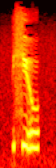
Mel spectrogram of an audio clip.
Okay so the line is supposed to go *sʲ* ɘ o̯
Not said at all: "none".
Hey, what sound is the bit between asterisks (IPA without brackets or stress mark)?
sʲ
